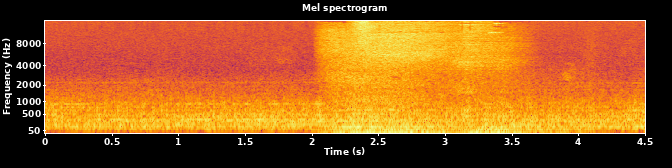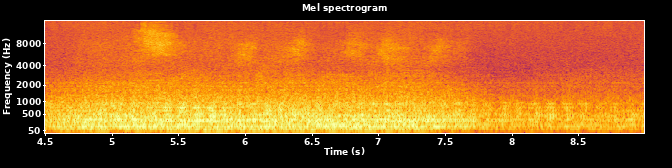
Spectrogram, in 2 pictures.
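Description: Spaceship engines hum with a low rumble.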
